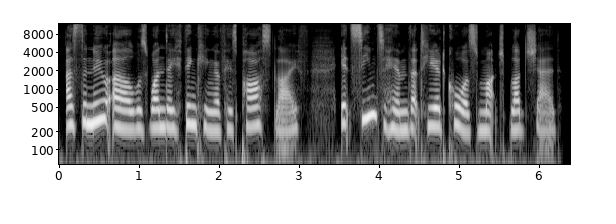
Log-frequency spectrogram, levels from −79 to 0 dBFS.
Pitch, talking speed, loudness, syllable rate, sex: 235 Hz, 205 wpm, -17 LUFS, 4.7 syllables/s, female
